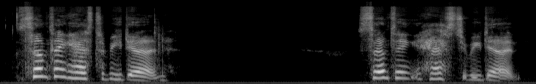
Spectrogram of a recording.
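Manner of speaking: tearful, choked voice. Pleading that change must come while in tears: choked up with tears. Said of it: "I'm feeling choked up".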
